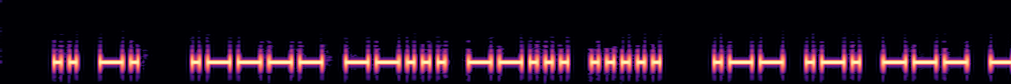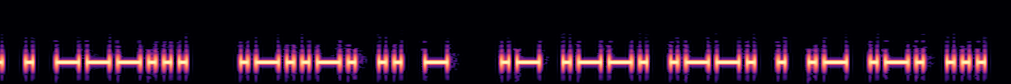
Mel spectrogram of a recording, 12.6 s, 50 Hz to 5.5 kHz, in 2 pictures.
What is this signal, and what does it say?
Morse code, heard as a keyed tone, about 25 wpm, 600 Hz. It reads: IN 1775 WROTE: "IT APPEARS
